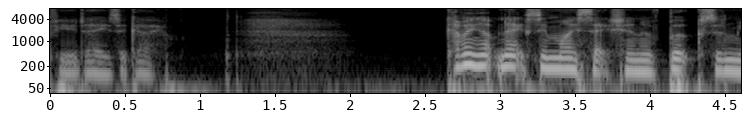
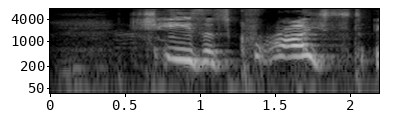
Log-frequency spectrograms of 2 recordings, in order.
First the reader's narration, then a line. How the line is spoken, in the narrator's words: exclaimed Thomas Clayson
